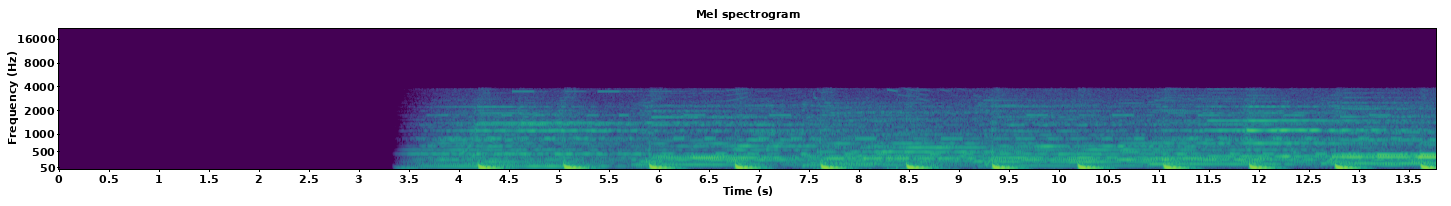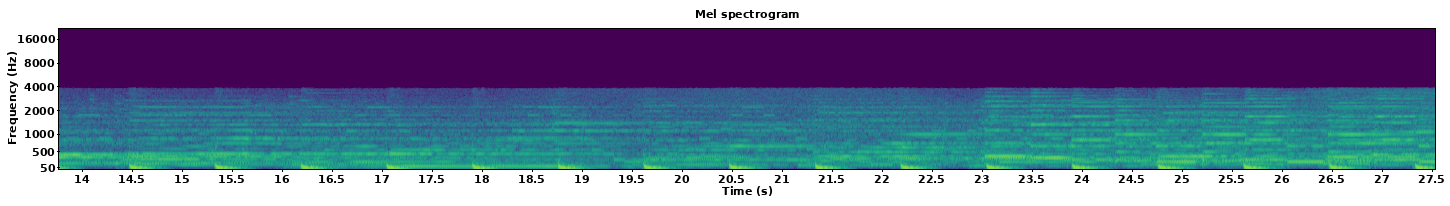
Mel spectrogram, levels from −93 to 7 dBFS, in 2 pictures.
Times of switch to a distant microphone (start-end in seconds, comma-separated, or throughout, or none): none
